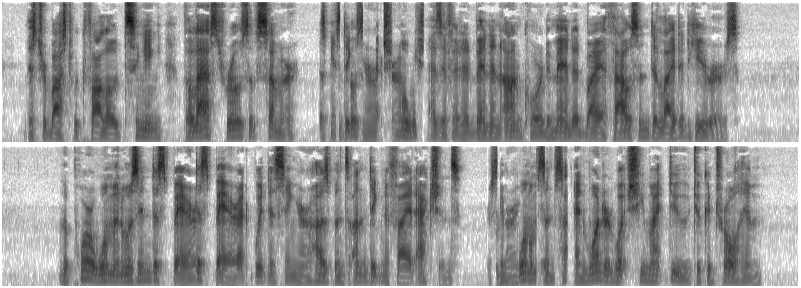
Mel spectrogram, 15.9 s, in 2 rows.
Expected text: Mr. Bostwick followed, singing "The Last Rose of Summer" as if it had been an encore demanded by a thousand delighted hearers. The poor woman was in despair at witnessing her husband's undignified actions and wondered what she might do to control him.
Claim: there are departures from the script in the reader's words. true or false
true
